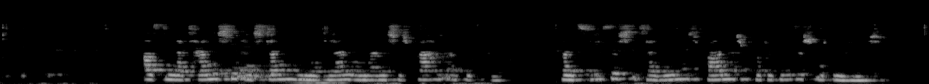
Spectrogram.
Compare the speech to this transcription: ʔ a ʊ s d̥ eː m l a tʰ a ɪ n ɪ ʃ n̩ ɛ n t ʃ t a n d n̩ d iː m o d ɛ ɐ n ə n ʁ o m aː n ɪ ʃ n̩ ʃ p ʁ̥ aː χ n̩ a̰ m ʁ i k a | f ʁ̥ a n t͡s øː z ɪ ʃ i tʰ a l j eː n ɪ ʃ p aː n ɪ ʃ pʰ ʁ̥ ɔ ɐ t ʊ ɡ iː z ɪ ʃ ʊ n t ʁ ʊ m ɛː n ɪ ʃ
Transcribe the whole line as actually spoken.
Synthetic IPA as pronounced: ʔ a ʊ s d̥ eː m l a tʰ a ɪ n ɪ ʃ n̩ ɛ n t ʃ t a n d n̩ d iː m o d ɛ ɐ n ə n ʁ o m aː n ɪ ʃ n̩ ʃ p ʁ̥ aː χ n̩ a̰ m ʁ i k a | f ʁ̥ a n t͡s øː z ɪ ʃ i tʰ a l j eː n ɪ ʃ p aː n ɪ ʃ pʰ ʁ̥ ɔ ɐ t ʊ ɡ iː z ɪ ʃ ʊ n t ʁ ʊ m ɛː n ɪ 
